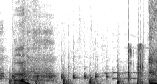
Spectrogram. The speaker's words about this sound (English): Oh, what was that? Chickens? What was that?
